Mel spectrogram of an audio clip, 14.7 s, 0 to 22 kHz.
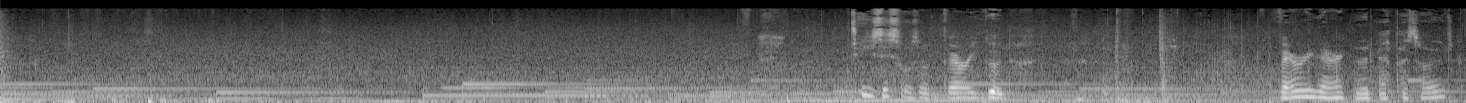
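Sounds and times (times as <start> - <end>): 
steady rain hissing and pattering: 0.0 - 14.6
speech: 8.6 - 10.2, 12.8 - 14.6.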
